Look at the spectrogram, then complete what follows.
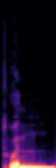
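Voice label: "tun1", Mandarin Chinese; Cours-de-Chinois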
